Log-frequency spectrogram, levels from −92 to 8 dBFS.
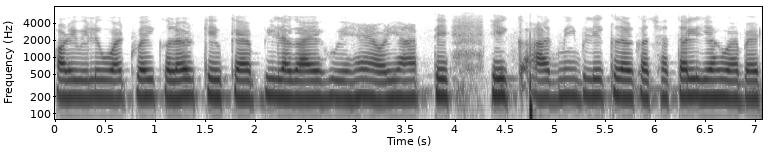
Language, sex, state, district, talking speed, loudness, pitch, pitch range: Hindi, female, Bihar, Darbhanga, 210 wpm, -18 LUFS, 200 Hz, 195-205 Hz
